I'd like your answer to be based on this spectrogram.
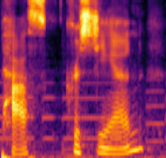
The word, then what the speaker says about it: Pass Christian: Oh yeah, and so if you don't understand, the city I grew up in is called Pass Christiane, but it's spelled Christian, like literally the name Christian.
